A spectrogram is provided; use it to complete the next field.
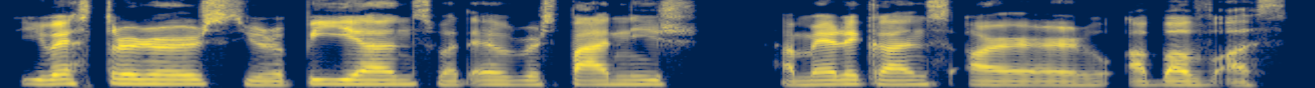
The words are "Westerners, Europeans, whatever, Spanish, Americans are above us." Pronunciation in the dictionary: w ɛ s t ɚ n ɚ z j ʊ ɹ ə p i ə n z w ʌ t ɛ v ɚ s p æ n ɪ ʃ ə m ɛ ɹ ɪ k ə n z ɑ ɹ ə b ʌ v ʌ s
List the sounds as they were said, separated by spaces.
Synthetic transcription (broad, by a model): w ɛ s t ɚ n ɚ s j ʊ ɹ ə p i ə n s w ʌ t ɛ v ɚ s p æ n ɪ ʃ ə m ɛ ɹ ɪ k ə n s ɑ ɹ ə b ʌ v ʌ s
